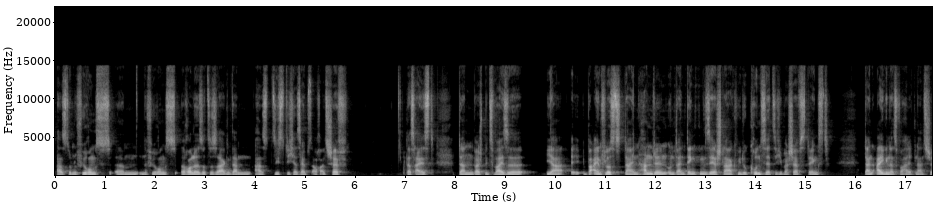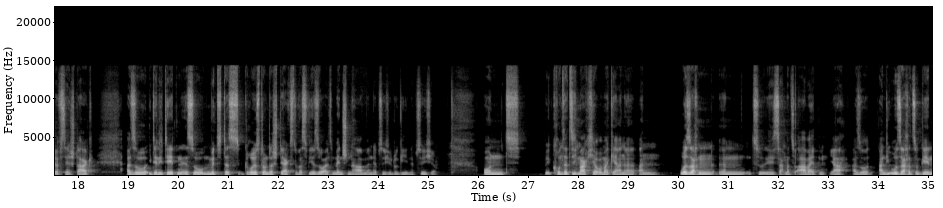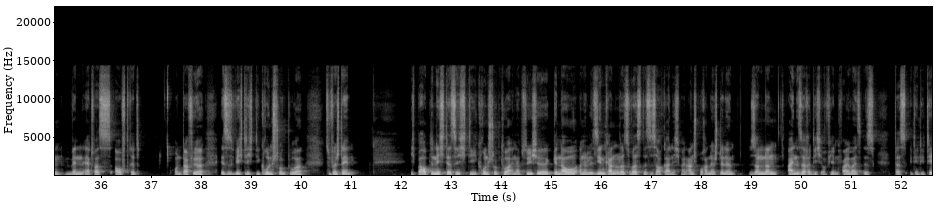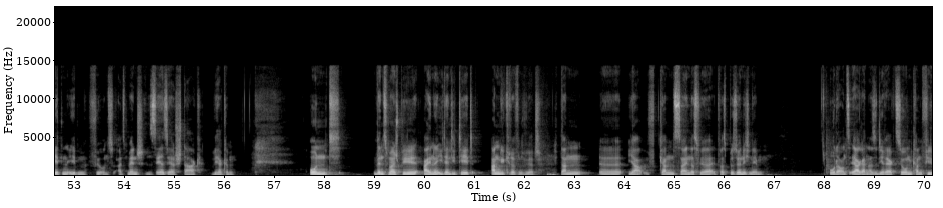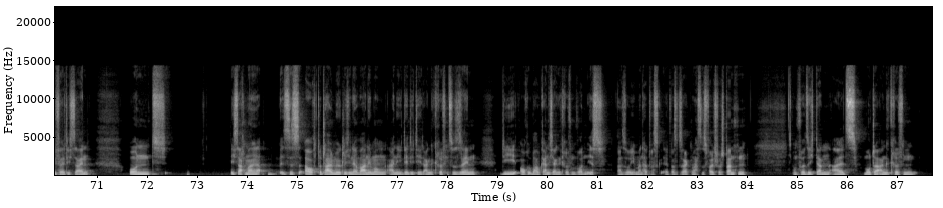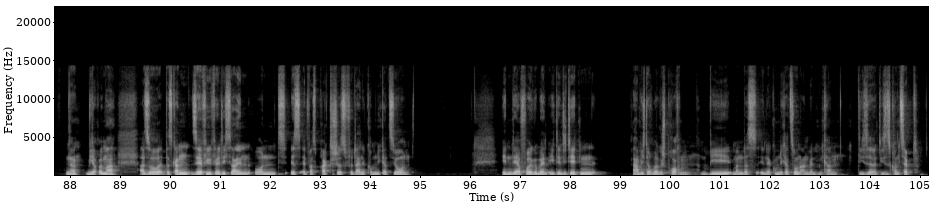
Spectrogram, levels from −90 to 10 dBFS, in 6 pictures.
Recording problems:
choppy; very; from 39 to 40 s, from 1:04 to 1:06 and from 1:19 to 1:24; 7% of the speech affected

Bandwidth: 14.5 kHz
